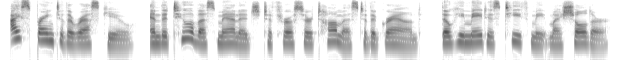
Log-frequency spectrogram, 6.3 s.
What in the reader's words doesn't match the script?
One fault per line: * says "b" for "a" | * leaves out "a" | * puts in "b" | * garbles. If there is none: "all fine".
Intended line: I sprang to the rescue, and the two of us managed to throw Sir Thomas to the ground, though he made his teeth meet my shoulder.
all fine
